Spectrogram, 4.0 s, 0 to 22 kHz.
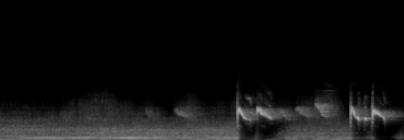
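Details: Caged oriental white-eye, hobby songbird, 11 September 2022: two brief bursts of high, sharp chirps rising above a steady low rumbling background noise, with faint soft twittering before them.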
